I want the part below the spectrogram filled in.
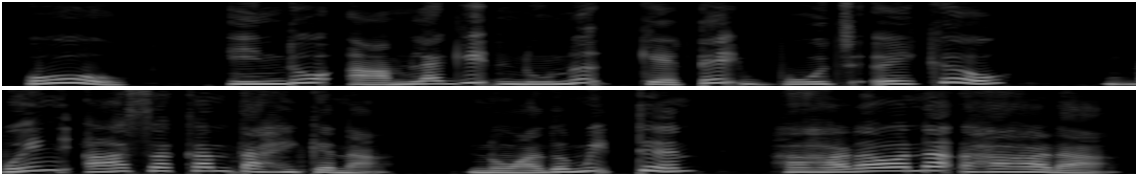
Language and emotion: Santali, surprised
